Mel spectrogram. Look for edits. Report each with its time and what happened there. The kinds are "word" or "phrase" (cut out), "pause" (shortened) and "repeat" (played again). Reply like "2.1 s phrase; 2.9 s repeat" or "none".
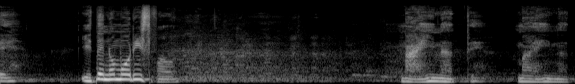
1.0 s word; 1.5 s phrase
